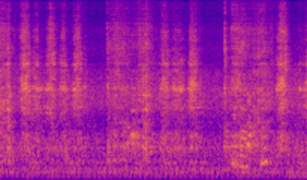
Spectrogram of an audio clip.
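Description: Spice masala being sautéed in a pan, rapid repeated scraping and stirring of a spatula against the metal over a constant close sizzle, with no talk.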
